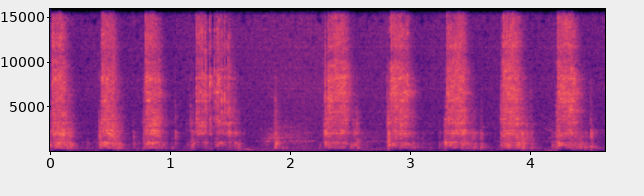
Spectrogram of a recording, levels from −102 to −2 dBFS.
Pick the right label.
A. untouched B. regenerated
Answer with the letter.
B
